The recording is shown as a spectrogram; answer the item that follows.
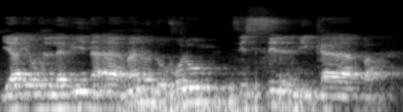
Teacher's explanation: Mad lazim kalimi muthaqqal. Berapa harakat tu? 6 harakat tuan-tuan.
